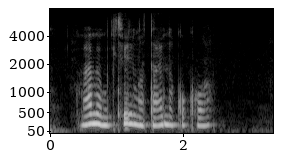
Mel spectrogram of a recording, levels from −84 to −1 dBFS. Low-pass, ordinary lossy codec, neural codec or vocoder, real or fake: 7.2 kHz; MP3, 48 kbps; codec, 16 kHz, 8 kbps, FreqCodec, smaller model; fake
